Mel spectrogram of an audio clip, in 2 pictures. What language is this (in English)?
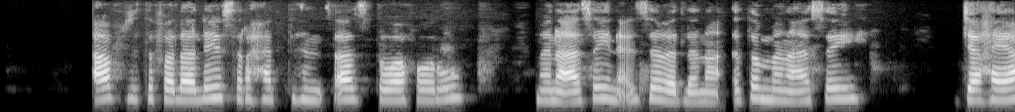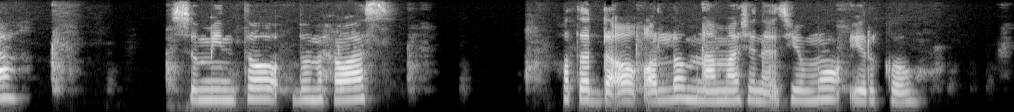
Tigrinya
